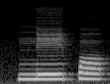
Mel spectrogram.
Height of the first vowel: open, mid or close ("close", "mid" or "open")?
mid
